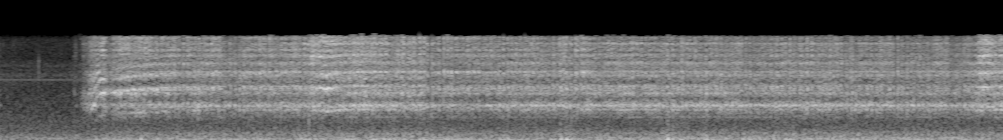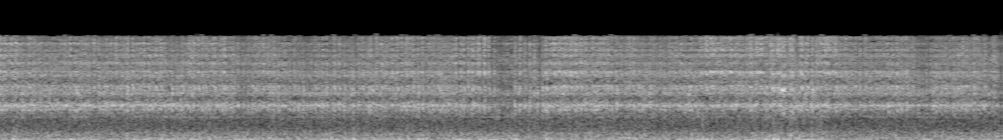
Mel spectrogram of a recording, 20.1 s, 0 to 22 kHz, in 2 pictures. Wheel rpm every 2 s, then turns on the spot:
140, 230, 230, 230, 230, 230, 230, 230, 230, 240.
none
